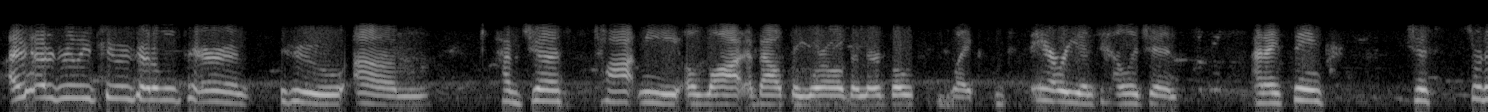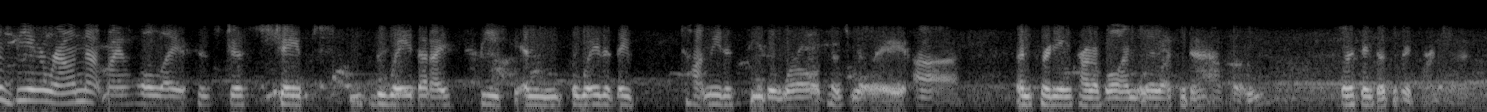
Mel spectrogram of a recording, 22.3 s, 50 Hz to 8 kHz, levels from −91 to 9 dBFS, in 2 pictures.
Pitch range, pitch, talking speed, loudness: 190-270 Hz, 205 Hz, 200 wpm, -30 LUFS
